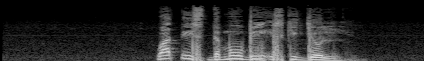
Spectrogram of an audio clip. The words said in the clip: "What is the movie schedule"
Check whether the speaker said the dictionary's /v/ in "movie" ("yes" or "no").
no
